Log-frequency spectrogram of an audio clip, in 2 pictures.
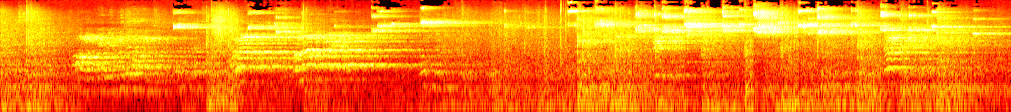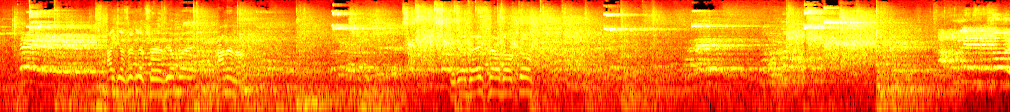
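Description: Basketball bouncing on a hardwood gym floor during play, with players' shouts and calls ringing in the echoing sports hall.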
